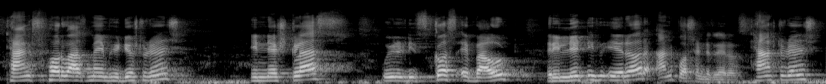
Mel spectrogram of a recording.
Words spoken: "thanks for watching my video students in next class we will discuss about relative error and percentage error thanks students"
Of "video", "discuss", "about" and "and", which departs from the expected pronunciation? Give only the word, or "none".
video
